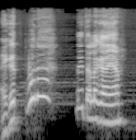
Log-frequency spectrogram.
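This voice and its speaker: An actor playing a boozy, excuse-making husband in an Ilocano radio drama, drawling between mumbles and exclamations. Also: male voice, high voice, huge pitch swings, a little fast, music in the background, full character voice. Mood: boisterous.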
